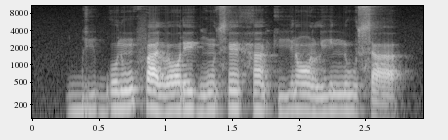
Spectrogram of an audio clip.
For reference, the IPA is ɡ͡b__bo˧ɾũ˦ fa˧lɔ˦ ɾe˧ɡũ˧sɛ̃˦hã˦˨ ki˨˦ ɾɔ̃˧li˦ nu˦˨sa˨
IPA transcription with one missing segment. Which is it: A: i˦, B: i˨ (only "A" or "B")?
B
